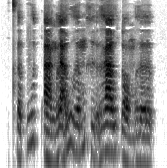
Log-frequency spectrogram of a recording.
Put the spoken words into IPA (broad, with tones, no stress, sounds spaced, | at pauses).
t̪ʰ ə˨˩ p̚ v u˦˥ t̚ ʔ a˧˩ ŋ l a̰˧˥ w ɣ ə˨˦ m x ɨ̰˧˨ ə̯ ɣ a˧ w ɗ ɔ˧˩ m ɣ ə˨˩ p̚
